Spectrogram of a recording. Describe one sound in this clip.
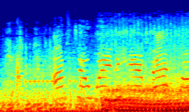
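A motorcycle engine starts and idles close by.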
